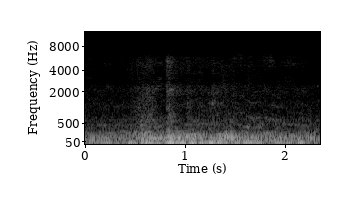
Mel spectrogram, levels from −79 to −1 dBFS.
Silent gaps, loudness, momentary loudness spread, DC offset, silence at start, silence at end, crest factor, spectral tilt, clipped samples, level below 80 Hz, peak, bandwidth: none; -40 LUFS; 6 LU; under 0.1%; 0 s; 0 s; 16 dB; -7.5 dB/octave; under 0.1%; -40 dBFS; -20 dBFS; 8.4 kHz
